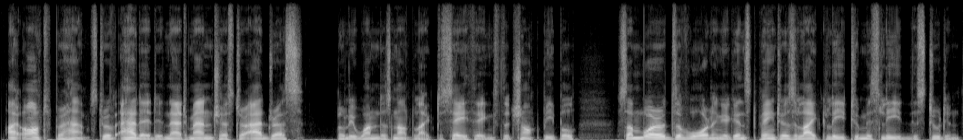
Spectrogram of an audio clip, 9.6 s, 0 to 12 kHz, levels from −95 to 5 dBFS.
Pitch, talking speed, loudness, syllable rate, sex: 90 Hz, 200 wpm, -21 LUFS, 4.1 syllables/s, male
